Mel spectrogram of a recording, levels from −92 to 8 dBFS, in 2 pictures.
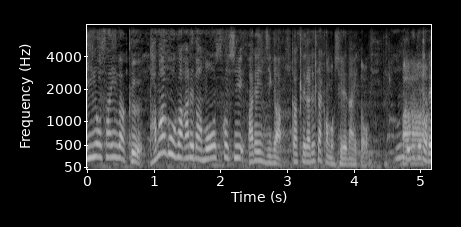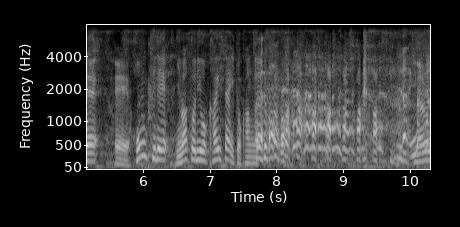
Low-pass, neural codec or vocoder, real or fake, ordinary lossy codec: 7.2 kHz; codec, 16 kHz, 8 kbps, FreqCodec, smaller model; fake; Opus, 32 kbps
